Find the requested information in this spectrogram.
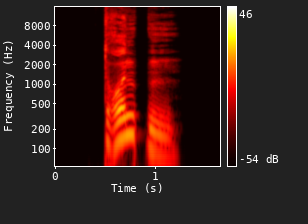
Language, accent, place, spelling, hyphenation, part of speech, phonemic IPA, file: German, Germany, Berlin, drunten, drun‧ten, adverb, /dʁʊntn̩/, De-drunten.ogg
- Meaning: down there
